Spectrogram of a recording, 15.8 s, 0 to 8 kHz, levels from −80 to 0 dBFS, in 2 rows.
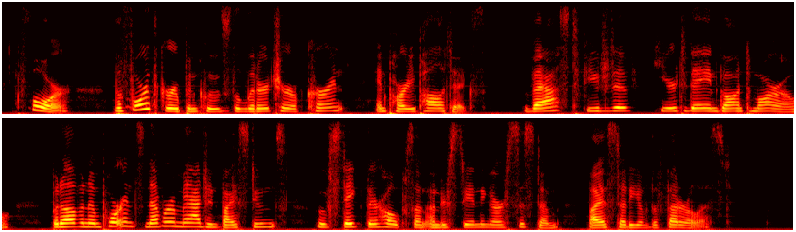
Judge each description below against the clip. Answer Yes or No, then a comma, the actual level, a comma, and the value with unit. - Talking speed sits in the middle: Yes, average, 165 wpm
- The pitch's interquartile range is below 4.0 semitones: Yes, average, 2.8 semitones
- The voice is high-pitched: Yes, high, 220 Hz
